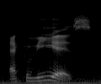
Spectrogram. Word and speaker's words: acquiesce: एक्वीज, एक्वीएस, एक्वीएस इसको बोलते हैं, वेरी वेरी इंपॉर्टेंट वर्ड है।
